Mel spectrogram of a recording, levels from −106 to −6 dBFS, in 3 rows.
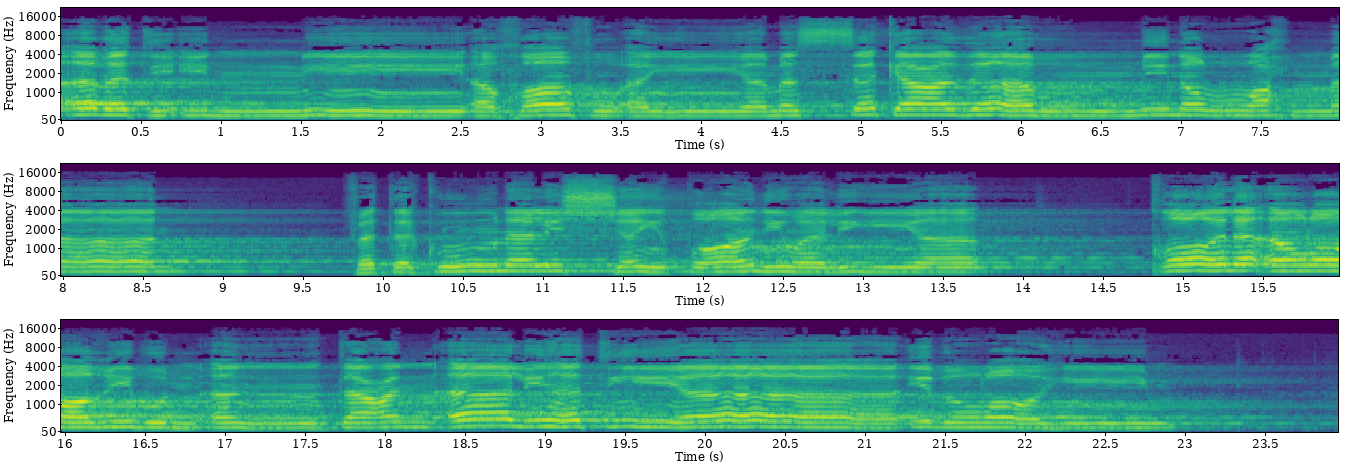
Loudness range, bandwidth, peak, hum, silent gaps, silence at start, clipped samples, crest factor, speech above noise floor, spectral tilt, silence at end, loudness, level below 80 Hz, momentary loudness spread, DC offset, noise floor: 5 LU; 15 kHz; -2 dBFS; none; none; 0 s; under 0.1%; 20 dB; 29 dB; -4 dB/octave; 0.55 s; -20 LUFS; -72 dBFS; 10 LU; under 0.1%; -49 dBFS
